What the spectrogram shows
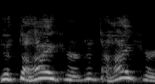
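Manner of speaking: high, repeated, mock-urgent yelling. Retelling yelling from a tent as people on ATVs circle; retelling own yell. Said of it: "so I'm yelling".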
